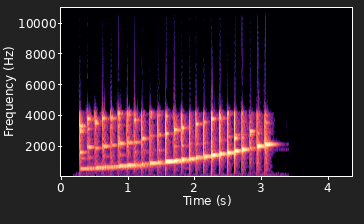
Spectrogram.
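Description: Short electronic intro jingle: a fast run of bright, ringtone-like notes, about nine a second, over a tone that climbs steadily in pitch. It ends on a brief held high note about three seconds in.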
